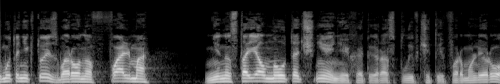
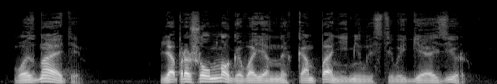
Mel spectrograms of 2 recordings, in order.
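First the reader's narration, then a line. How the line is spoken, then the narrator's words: Quietly beginning. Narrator (Russian): негромко начал Лид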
